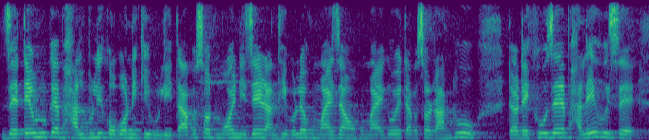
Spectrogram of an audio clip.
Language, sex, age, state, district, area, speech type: Assamese, female, 45-60, Assam, Dibrugarh, rural, spontaneous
